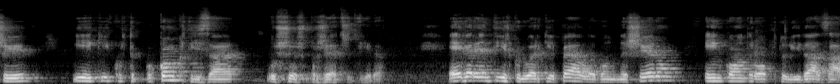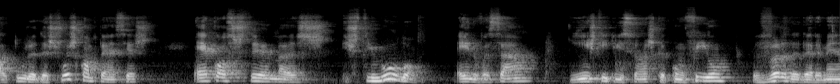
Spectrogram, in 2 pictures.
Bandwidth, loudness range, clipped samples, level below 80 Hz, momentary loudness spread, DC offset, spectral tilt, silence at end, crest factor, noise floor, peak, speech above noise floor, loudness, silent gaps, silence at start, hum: 13 kHz; 3 LU; under 0.1%; -58 dBFS; 12 LU; under 0.1%; -6 dB/octave; 0 s; 16 dB; -47 dBFS; 0 dBFS; 31 dB; -17 LUFS; none; 0 s; none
